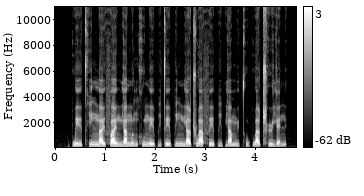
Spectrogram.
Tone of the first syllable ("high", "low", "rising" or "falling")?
low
